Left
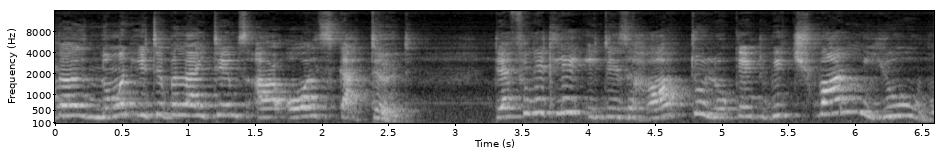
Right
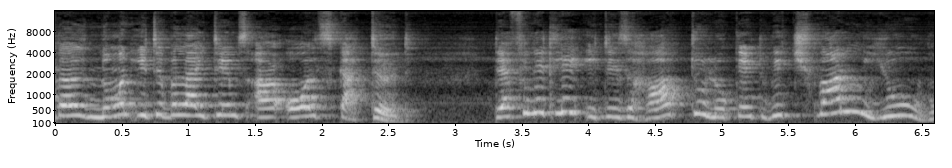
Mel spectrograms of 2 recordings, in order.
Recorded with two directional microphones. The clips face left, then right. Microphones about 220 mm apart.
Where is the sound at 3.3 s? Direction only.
45° right (ahead or behind).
